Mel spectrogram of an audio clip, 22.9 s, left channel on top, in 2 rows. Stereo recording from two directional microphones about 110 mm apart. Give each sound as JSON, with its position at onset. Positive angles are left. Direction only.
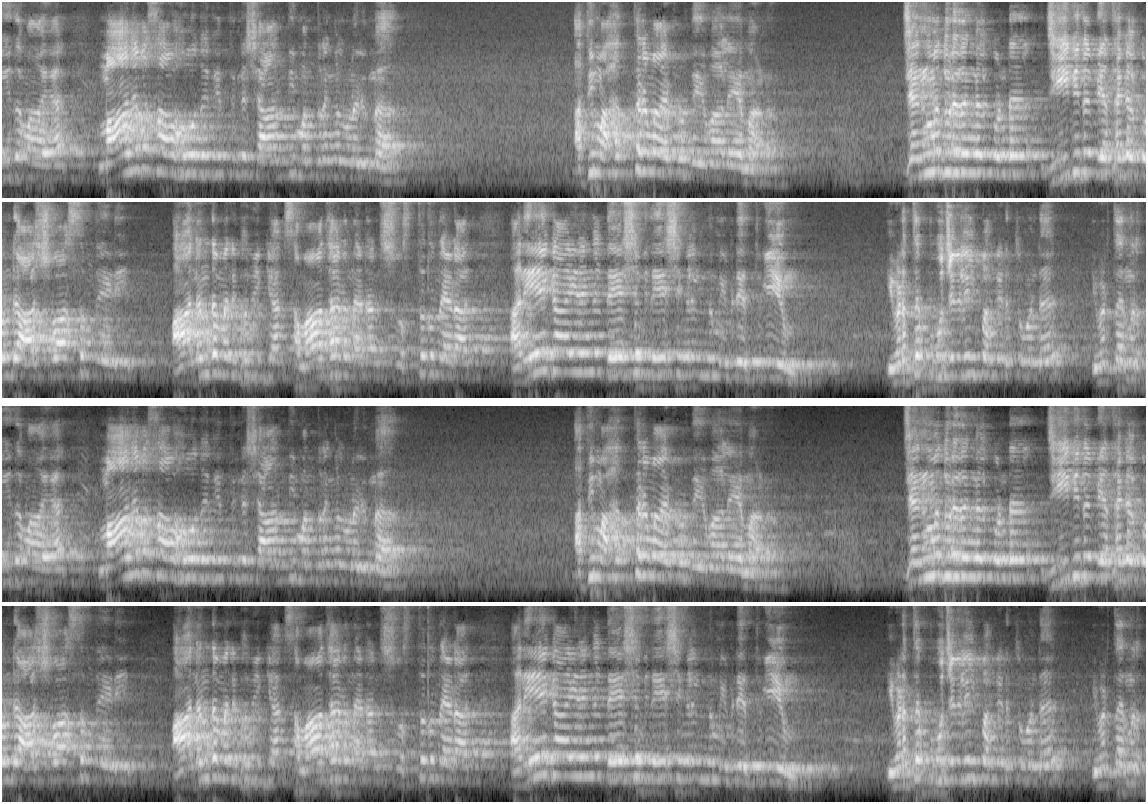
{"t": 0.0, "sound": "a man's voice", "side_deg": -15}
{"t": 5.7, "sound": "a man's voice", "side_deg": -15}
{"t": 9.0, "sound": "a man's voice", "side_deg": -15}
